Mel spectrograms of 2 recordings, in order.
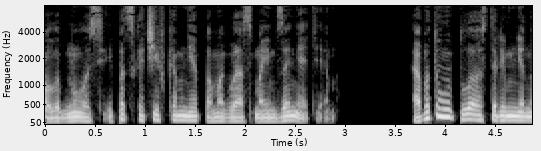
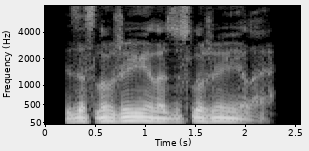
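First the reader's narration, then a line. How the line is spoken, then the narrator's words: Sigh, silent thought. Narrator (Russian): вздохнул ответил мысленно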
